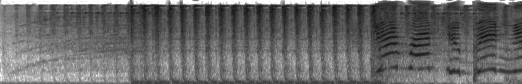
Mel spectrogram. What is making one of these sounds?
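A rapid-fire gun shoots a burst.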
